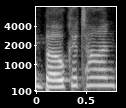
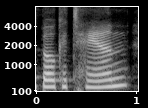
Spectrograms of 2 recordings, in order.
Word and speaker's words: Bo-Katan: out like that yeah I always say bocaton too but she says Bo Katan okatan and I also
